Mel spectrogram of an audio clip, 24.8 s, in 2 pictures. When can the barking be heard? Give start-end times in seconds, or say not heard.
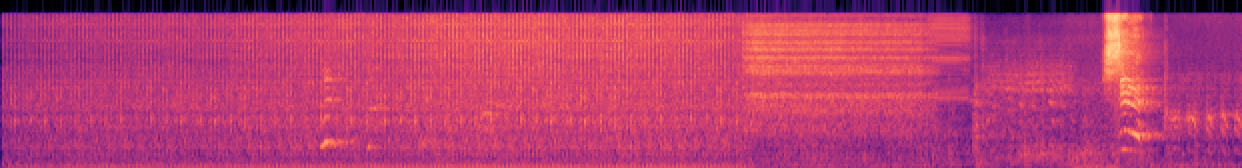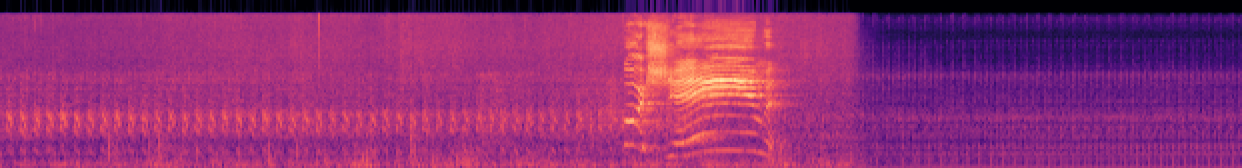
not heard.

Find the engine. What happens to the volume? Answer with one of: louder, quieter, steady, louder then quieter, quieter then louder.
quieter.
